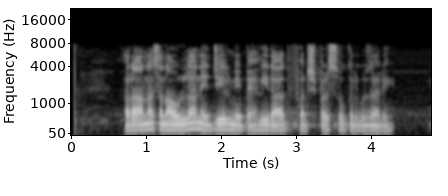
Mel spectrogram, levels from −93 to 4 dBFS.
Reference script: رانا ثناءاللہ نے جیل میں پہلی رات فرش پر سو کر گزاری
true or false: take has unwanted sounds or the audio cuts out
false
